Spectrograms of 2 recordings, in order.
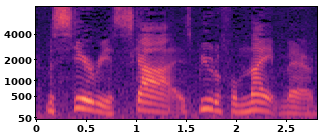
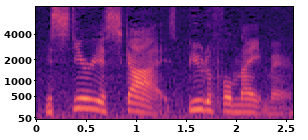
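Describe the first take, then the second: The two takes are said the same way.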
